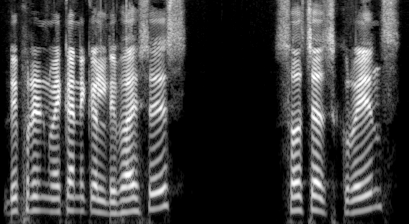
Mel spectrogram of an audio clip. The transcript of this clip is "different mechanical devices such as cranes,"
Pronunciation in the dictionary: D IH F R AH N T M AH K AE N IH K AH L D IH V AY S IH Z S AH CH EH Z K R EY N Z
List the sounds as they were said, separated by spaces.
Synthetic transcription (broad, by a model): D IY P R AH N T M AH K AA N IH K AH L D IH B AY S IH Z S AH CH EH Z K R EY N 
